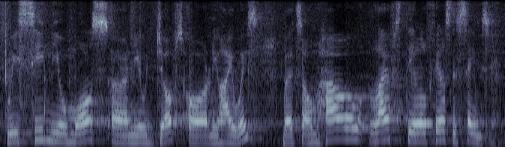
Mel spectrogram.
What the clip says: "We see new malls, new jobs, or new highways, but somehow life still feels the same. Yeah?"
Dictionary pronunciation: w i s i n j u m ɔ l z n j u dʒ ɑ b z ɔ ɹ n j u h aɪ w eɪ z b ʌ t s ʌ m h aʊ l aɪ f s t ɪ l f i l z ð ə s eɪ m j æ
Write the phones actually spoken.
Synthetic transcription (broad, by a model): w i s i n j u m ɔ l s n j u dʒ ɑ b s ɔ ɹ n j u h aɪ w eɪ s b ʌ t s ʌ m h aʊ l aɪ f s t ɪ l f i l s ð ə s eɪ m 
